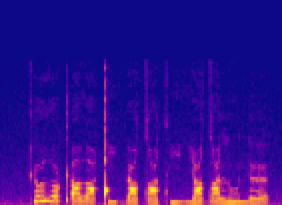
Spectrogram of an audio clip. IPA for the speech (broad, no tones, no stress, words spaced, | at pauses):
kʼyðˤø kʼɛðˤɛǃibø tˤotʼiʎidˤe lunœ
